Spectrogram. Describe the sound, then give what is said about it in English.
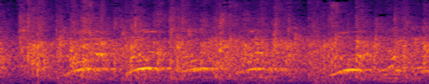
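Applause from the audience at a live improvised Broadway-style musical show: dense, steady clapping that holds at an even level throughout, with a few thin tonal sounds riding over it. “I want to ask for a nice round of applause for my wonderful assistant, Mr. Norman.”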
